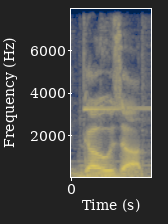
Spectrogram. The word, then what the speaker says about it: Gose: This is our interpretation of Gose, pronounced G-O-E-S-U-H, Gose.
